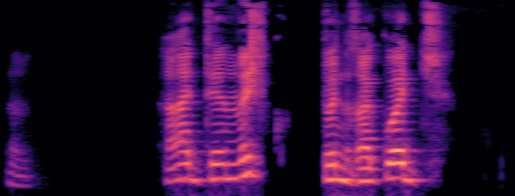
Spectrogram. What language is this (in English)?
Kabardian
